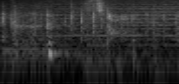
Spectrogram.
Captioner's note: keyboard keys clacking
